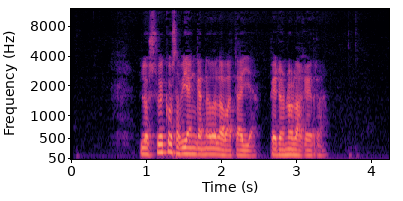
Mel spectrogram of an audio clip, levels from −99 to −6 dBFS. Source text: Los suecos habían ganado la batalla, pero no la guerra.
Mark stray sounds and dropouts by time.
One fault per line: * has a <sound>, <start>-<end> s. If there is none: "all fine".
all fine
